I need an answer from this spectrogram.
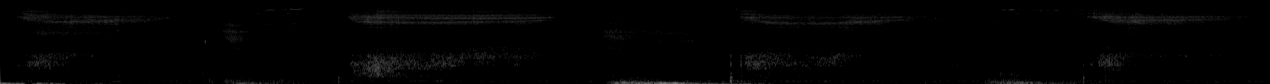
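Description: Cold air is drawn in over the tongue during a breathing exercise. Several long, soft hissing breaths come one after another, separated by brief pauses, with no talk.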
